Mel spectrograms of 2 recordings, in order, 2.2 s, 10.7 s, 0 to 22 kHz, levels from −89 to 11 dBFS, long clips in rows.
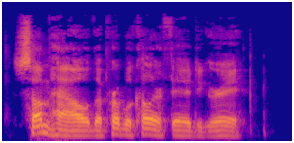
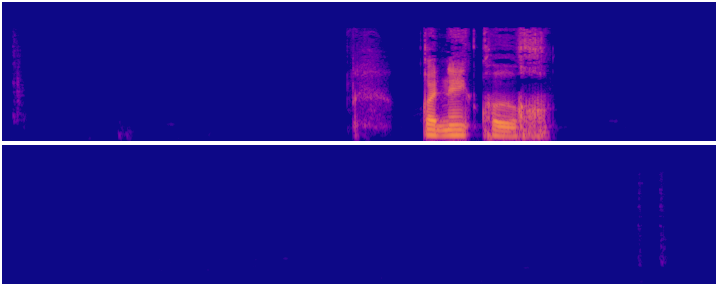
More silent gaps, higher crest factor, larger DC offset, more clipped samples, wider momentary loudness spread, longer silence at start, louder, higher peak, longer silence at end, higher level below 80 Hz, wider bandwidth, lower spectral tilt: neither; second, 18 dB vs 30 dB; neither; neither; second, 9 LU vs 15 LU; second, 0.1 s vs 2.65 s; first, -19 LUFS vs -22 LUFS; about the same, -2 dBFS vs -2 dBFS; second, 0.4 s vs 6.6 s; about the same, -62 dBFS vs -58 dBFS; first, 16 kHz vs 11.5 kHz; second, -3 dB/octave vs -5.5 dB/octave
